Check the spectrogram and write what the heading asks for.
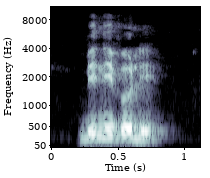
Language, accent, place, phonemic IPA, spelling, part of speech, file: French, France, Lyon, /be.ne.vɔ.le/, bénévoler, verb, LL-Q150 (fra)-bénévoler.wav
- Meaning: 1. to volunteer 2. to be benevolent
